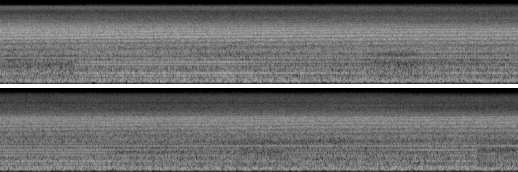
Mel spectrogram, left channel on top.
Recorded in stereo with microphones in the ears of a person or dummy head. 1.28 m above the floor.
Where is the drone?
25° left (ahead or behind); by 5.2 s 15° left (ahead or behind).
